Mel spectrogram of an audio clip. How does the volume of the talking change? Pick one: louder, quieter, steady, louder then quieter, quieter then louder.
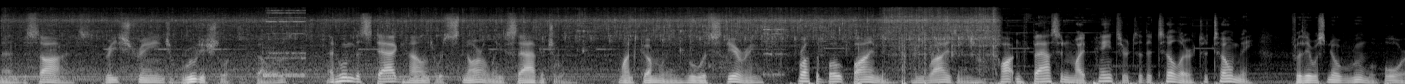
steady.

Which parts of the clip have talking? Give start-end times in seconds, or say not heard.
0.0-14.0.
